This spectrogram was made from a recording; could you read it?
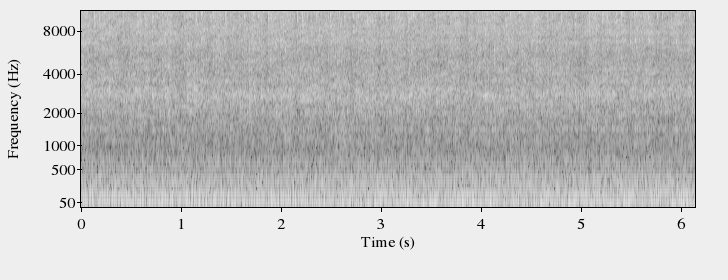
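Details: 1948 Chevy truck six-cylinder, not run for 30 years, with diesel in the oil pan, after readjusting points and repairing the number one plug wire: steady, even low rumble without misses or stalling; normal running.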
